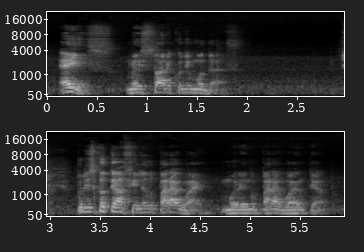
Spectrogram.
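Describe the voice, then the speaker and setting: Amid audible room echo, a man with a medium, somewhat breathy voice talks very fast between long, frequent pauses, his pitch varying in an ordinary way. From Brazil, Rio de Janeiro and São Paulo. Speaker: gaming YouTuber. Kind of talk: casual personal talk to camera.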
